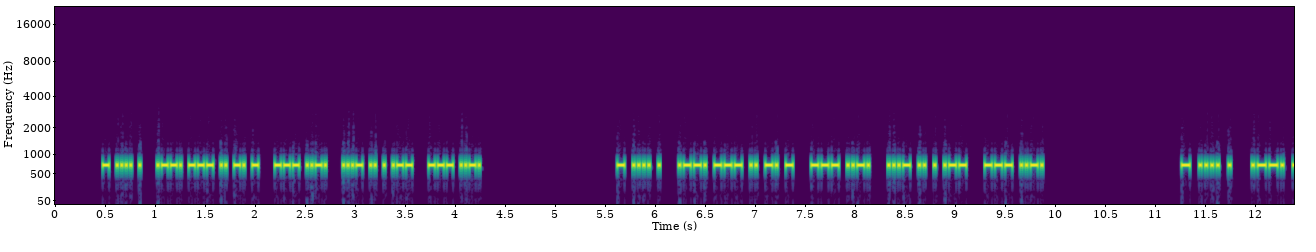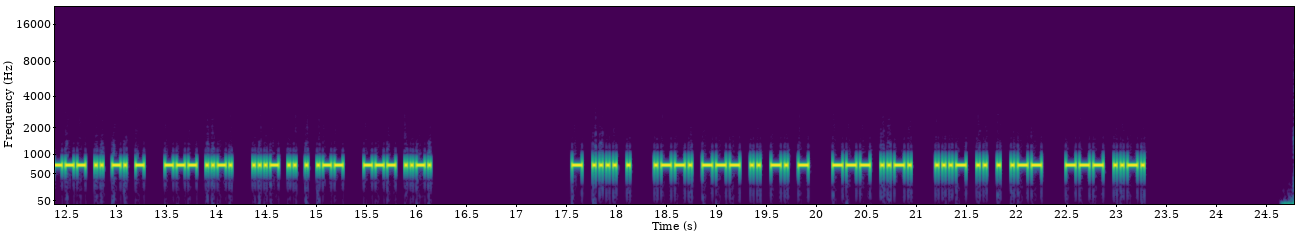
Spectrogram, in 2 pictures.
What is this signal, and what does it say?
Morse code, heard as a keyed tone, about 46 wpm, 700 Hz. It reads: THE POINT OF VIEW OF THE POINT OF VIEW OF THE POINT OF VIEW OF THE POINT OF VIEW OF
